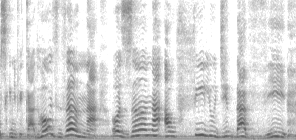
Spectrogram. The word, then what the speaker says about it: Hosana: o significado no Novo Testamento dessa palavra a pronúncia é Rosana eh Essa é a pronúncia em hebraico e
